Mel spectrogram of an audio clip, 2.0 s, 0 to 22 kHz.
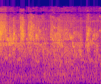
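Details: Brief budgerigar twittering, 3 April 2017: high thin squeaks and chirps layered over one another in an unbroken stream.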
